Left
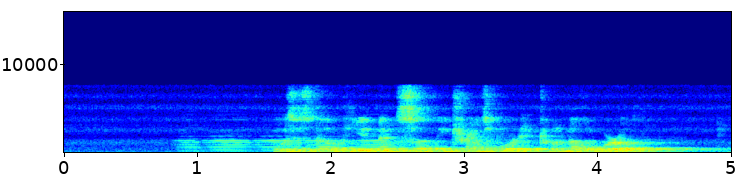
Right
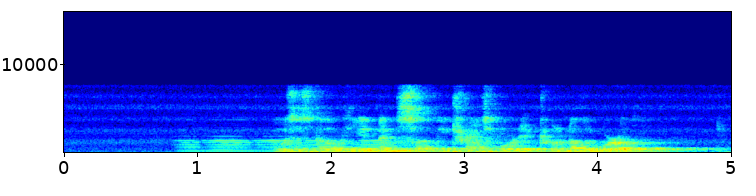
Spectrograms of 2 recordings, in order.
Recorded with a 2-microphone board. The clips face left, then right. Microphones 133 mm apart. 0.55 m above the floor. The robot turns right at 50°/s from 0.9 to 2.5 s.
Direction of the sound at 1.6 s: 140° left.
